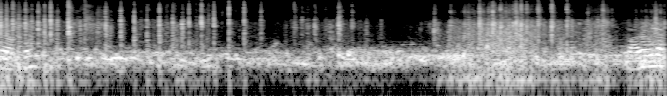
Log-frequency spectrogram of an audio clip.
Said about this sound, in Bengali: সব মুর্শিদাবাদের গিরিবাজ লাইনে পায়রা আছে, খুব ভালো ভালো পায়রা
